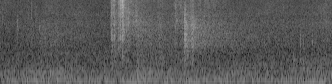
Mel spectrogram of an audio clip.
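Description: Quiet hall ambience with a steady low hum, and two short sharp clicks about half a second apart near the middle.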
